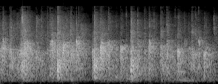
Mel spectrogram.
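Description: A church audience applauds to welcome a visiting missionary who will bring the message, with dense, steady clapping that fills the whole stretch, bright and fairly loud, with a few surges in intensity and no one speaking over it.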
